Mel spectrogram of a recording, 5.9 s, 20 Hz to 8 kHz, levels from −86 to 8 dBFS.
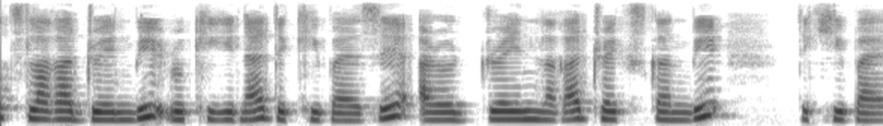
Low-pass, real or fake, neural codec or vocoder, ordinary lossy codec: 7.2 kHz; real; none; AAC, 32 kbps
